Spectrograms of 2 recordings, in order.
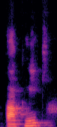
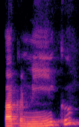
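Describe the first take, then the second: First: The first vowel is a long 'aa'. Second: The first vowel is a short 'a'. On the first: The speaker calls it wrong. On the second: The speaker calls it right.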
